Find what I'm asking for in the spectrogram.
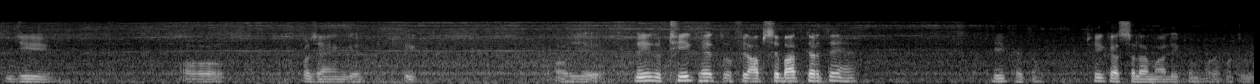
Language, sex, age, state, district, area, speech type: Urdu, male, 18-30, Bihar, Madhubani, rural, spontaneous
